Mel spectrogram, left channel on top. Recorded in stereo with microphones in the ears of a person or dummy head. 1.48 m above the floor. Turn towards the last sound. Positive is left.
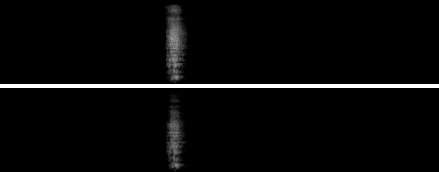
turn(degrees=40)  # may be behind; listen again after turning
